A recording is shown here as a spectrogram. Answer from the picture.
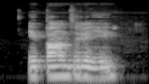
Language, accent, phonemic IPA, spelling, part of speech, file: French, Canada, /e.pɑ̃.dʁi.je/, épandriez, verb, LL-Q150 (fra)-épandriez.wav
- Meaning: second-person plural conditional of épandre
